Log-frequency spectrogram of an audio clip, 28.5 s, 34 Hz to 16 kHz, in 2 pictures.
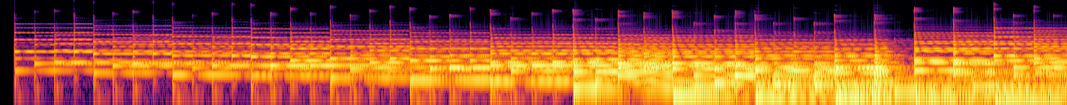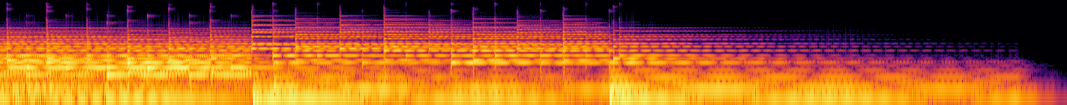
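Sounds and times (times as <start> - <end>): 
synthesizer module electric piano with chorus: 0.2 - 27.3.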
